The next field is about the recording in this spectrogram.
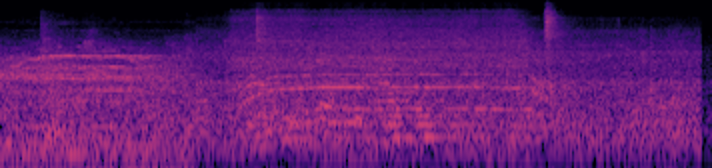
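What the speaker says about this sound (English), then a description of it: "You are now watching a dance of robots that gradually and automatically weld the entire body of the Edge and Flex" Robots automatically welding Ford Edge and Flex vehicle bodies on a factory line, a dense, loud, continuous mechanical roar with whirring and hissing layers and occasional clanks, with a voice speaking over it.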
